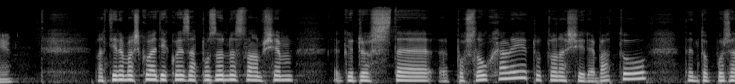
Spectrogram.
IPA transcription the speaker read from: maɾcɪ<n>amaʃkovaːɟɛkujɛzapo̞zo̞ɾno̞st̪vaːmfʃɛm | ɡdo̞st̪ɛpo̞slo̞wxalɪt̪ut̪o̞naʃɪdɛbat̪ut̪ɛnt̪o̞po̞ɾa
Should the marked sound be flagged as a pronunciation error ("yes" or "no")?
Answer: no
